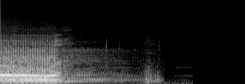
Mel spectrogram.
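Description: The end of a deep, growled monster-voice shout of "No!", held loud for about half a second, then trailing away and fading out well before the end.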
